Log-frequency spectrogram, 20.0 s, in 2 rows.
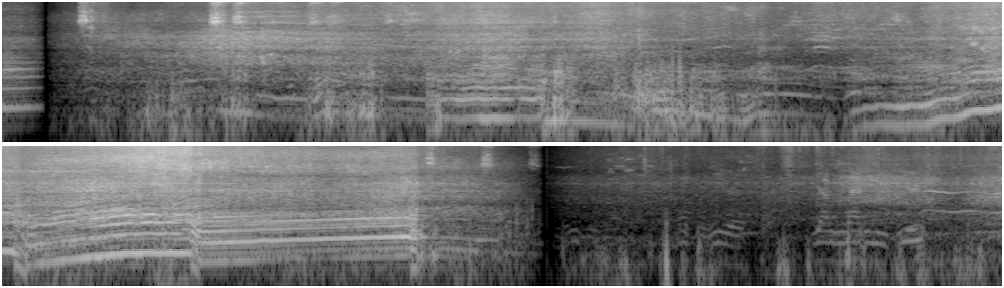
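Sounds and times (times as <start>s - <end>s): sports car engine accelerating: 1.7s - 15.1s.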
